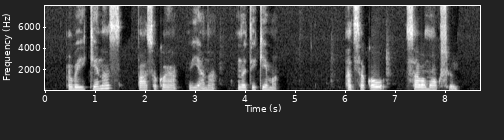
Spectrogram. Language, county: Lithuanian, Vilnius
